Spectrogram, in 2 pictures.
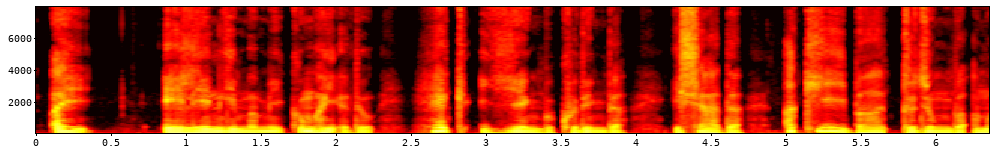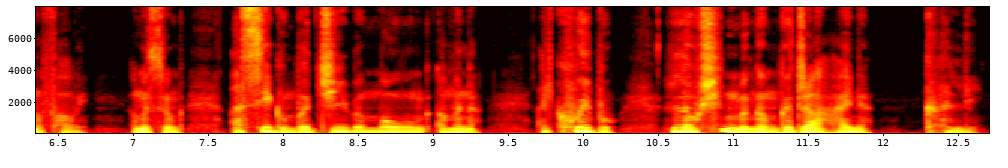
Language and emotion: Manipuri, fearful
